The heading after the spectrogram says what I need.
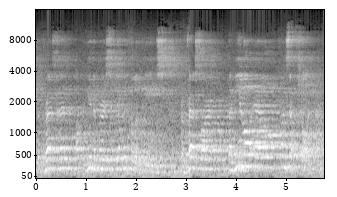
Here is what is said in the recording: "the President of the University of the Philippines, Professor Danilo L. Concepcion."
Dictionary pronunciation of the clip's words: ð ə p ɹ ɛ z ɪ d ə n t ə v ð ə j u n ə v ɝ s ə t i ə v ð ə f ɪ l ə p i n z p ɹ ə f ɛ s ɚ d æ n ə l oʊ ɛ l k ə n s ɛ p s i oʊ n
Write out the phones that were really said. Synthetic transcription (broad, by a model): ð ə p ɹ ɛ z ɪ d ə n t ə v ð ə j u n ə v ɝ s ə t i ə v ð ə f ɪ l ə p i n z p ɹ ə f ɛ s ɚ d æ n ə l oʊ ɛ l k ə n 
